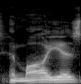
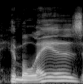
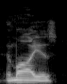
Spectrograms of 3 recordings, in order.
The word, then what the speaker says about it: Himalayas: can tell you that in India it is pronounced Himalayas not Himalayas that's how we pronounce it here in the in the west but if you're there it's the Himalayas uh and so let me let me get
